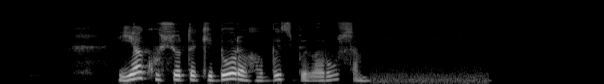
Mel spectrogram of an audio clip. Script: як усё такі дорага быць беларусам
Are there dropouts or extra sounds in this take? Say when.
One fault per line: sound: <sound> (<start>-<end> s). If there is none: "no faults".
no faults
